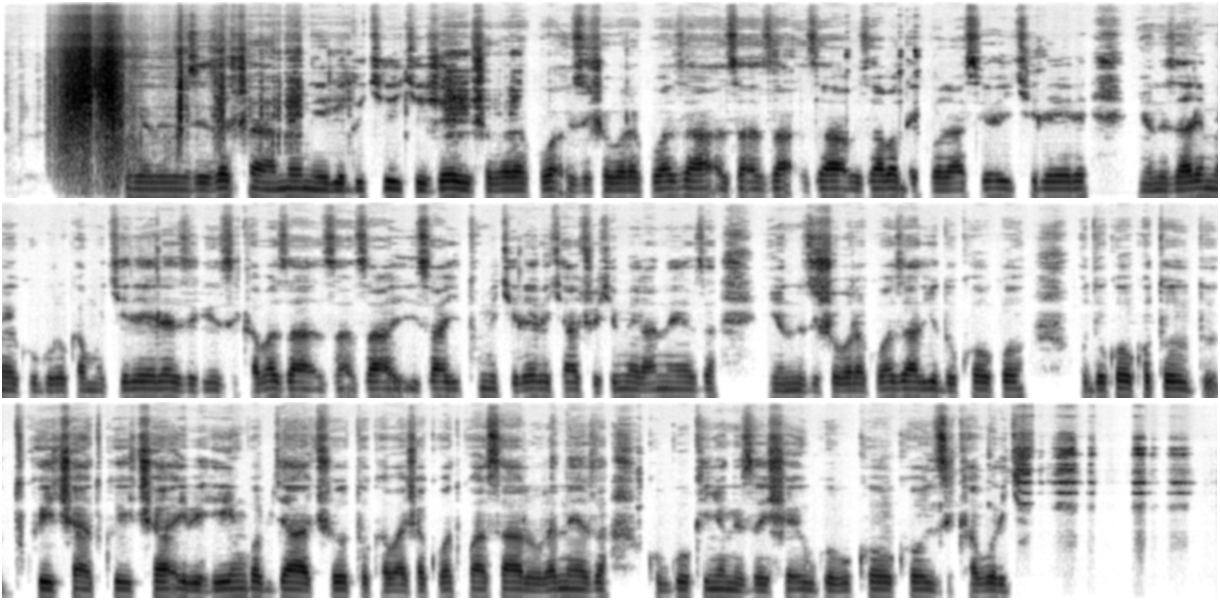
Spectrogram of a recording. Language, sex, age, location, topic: Kinyarwanda, male, 25-35, Musanze, agriculture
